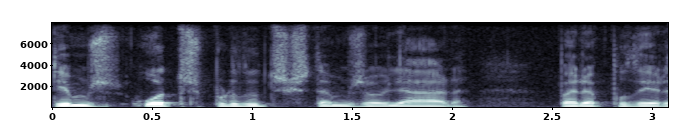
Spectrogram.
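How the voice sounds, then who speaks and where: On a very clean recording with a silent background, a man speaks in a fairly low-pitched voice with a dark, mellow tone. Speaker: company CEO. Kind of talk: interview.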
